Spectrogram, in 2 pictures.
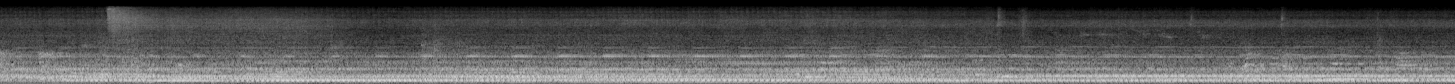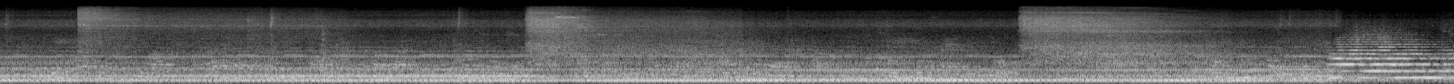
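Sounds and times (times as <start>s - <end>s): electric train hum: 0.0s - 29.0s
air hiss bursts: 24.8s - 26.7s
train horn: 27.8s - 29.0s.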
